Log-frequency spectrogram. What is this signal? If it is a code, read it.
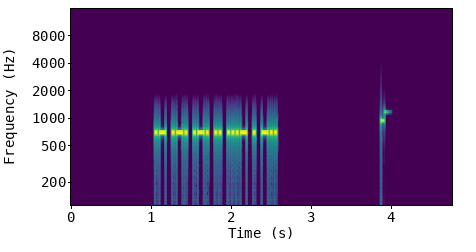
Morse code, heard as a keyed tone, about 44 wpm, 700 Hz. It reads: ARRIVED
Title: ED Suffix - Top 100 Words with Base Words 45wpm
